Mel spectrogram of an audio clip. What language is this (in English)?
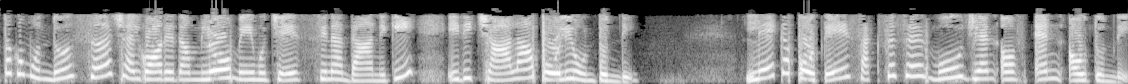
Telugu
